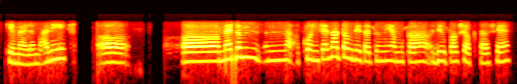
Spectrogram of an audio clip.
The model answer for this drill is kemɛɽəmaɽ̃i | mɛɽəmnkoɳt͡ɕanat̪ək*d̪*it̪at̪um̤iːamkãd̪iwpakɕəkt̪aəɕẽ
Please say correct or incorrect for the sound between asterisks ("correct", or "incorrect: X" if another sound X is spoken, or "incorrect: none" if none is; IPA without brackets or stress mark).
correct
